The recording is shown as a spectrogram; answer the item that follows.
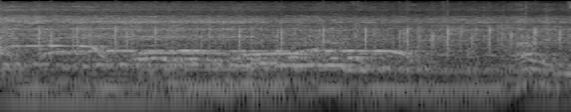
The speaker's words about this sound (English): In Jesus' name, if you're expecting God to do great things in your life this year, give Him a shout. Clap your hands and give Him praise. Hallelujah. Come on.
